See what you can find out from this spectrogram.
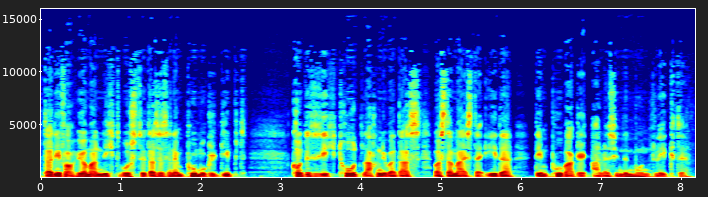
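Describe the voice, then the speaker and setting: A man narrating a radio play for children in an expressive storytelling manner. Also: sits low, normal speed, husky, no echo.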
